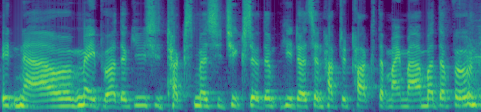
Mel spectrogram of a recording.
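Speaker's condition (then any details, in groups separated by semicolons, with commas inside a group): Deafness; speech therapy with Mindy Kobomis most of life, learning to talk, hear, pronounce words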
